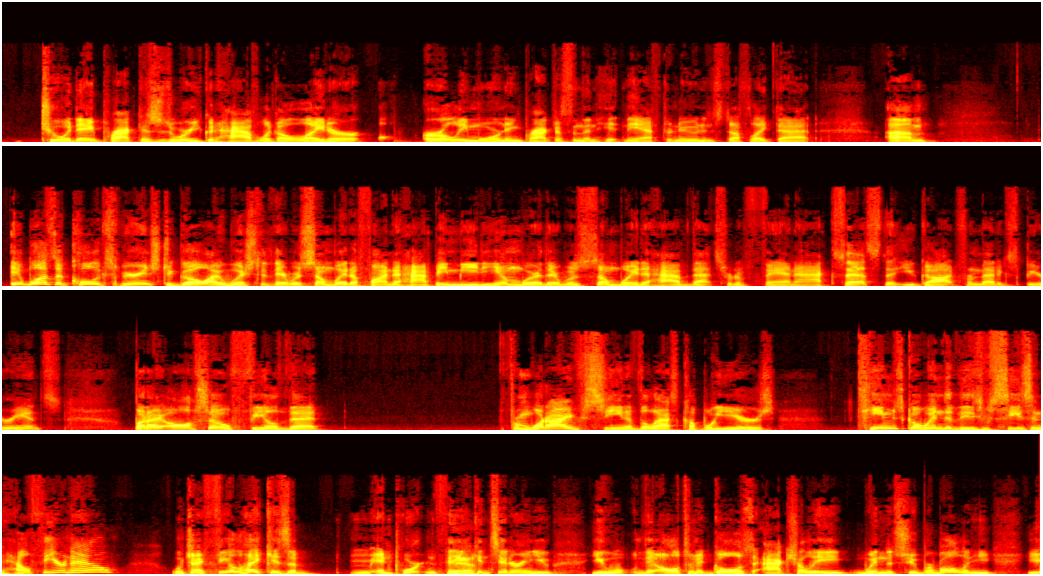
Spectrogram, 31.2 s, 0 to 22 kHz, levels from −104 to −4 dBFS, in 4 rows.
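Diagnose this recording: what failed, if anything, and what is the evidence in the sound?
Nothing failed in this recording, and the sound gives no evidence of a fault at any stage.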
